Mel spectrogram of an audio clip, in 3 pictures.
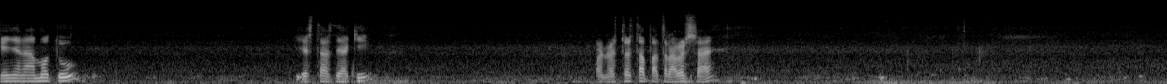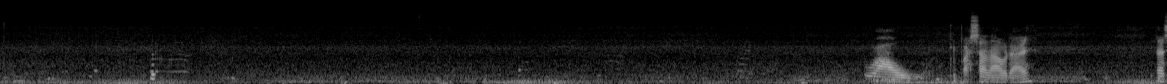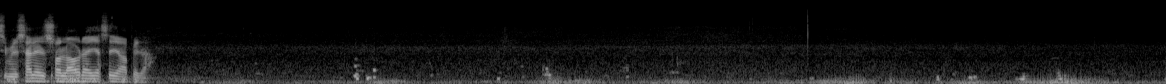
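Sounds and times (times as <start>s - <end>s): distant breaking surf: 0.0s - 35.0s
gusty wind buffeting microphone: 0.0s - 35.0s.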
